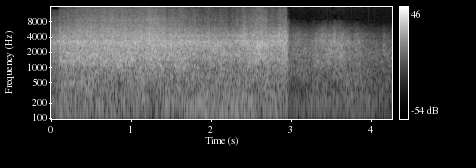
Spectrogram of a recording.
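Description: A loud, steady roar of an airplane accelerating down the runway and lifting off into a clear blue sky, full of hissing noise, then it abruptly drops in level and loses its high edge, continuing as a duller rumble.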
